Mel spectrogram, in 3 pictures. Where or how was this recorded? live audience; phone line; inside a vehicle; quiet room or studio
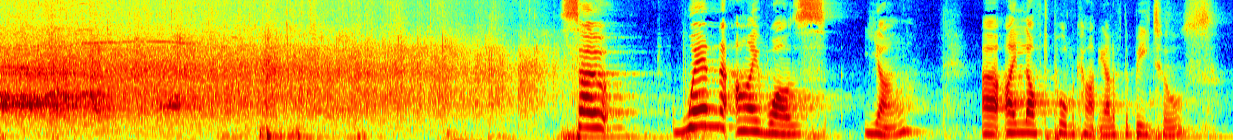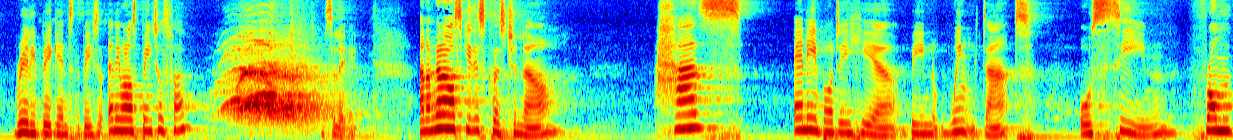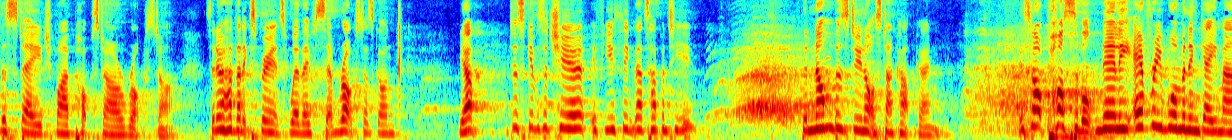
live audience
